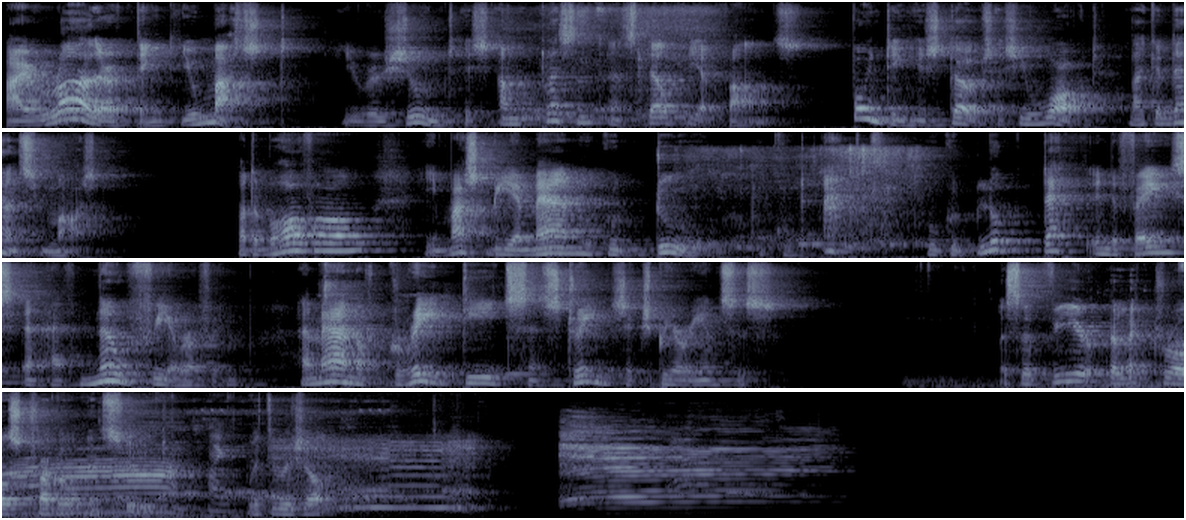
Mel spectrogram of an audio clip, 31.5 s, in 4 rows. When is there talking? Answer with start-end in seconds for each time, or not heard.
0.0-8.5, 9.4-20.9, 22.4-25.8.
